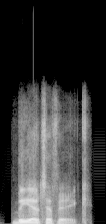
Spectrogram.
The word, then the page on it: beatific: British English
